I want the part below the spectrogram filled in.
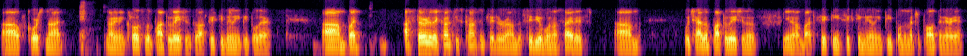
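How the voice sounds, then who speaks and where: A man's voice: deep voice, steady tone, fast talker. A man from northern Argentina talking casually as an interview guest, hesitant and digressive. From northern Argentina, moved to the US at ten. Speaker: interview guest, nonprofit executive director. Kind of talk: casual conversational self-introduction. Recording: phone-like, narrow radio-style call audio.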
